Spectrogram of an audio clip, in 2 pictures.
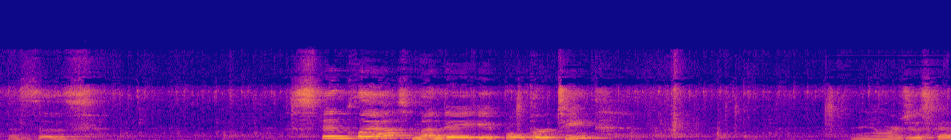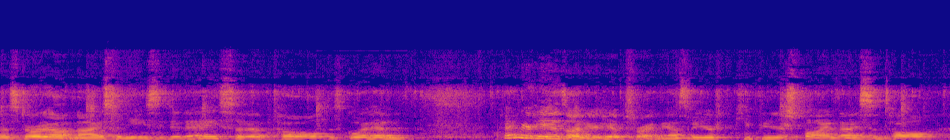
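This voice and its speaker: A woman instructing an indoor spin class in a casual, conversational coaching style, giving gently encouraging cues. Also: medium pitch, measured pace, long pauses. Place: indoors, echoey room. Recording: echoey room, distant mic, clear noise.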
